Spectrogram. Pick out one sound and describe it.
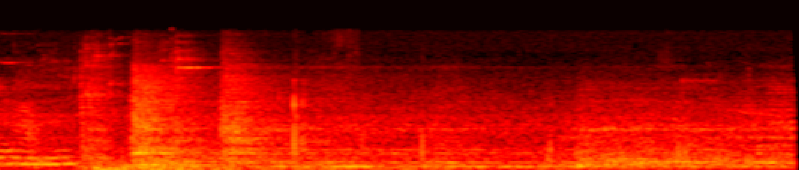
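A young man talks casually through a microphone.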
